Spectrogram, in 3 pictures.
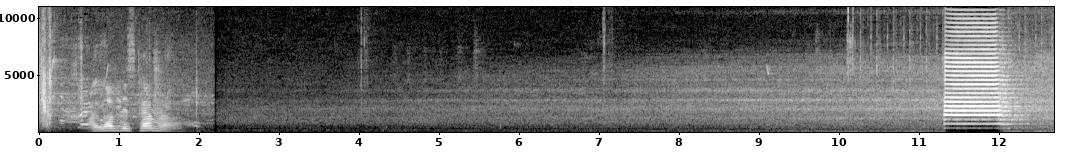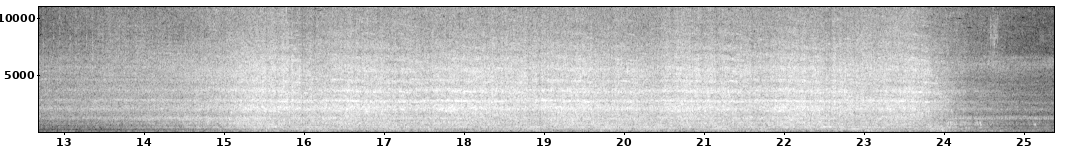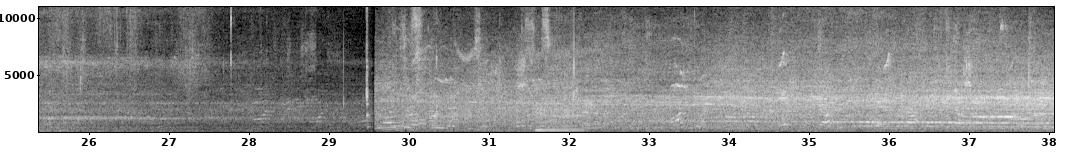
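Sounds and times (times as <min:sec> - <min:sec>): train passing close by: 0:03.3 - 0:38.0
train horn blast: 0:11.3 - 0:12.5.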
